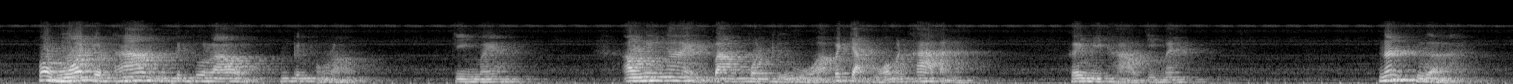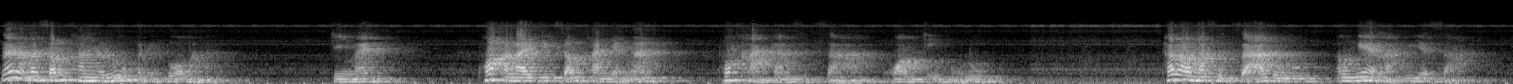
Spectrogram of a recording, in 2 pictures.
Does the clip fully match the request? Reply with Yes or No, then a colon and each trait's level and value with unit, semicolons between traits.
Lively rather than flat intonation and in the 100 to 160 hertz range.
Yes: wide, 6.4 semitones; low, 135 Hz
